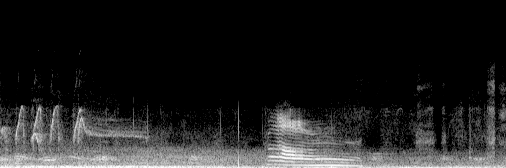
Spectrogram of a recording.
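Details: Stray community cats checked on outdoors in Japan, GoPro recording; a few brief high mews early, then one clear drawn-out descending meow, over steady low background hum.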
